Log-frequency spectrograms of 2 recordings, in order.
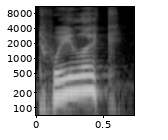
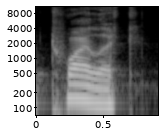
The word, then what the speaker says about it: Twi'lek: Apparently Twi'lek or Twi'lek are both said throughout canon. Specifically, it cited Rebels as saying both of them. So apparently either of those are accepted.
